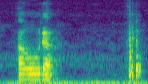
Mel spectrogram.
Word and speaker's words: ahora: Remember, H is silent in Spanish. Ahora.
